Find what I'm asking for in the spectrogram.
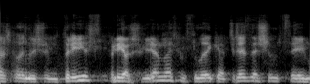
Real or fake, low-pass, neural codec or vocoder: fake; 10.8 kHz; codec, 24 kHz, 1.5 kbps, HILCodec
